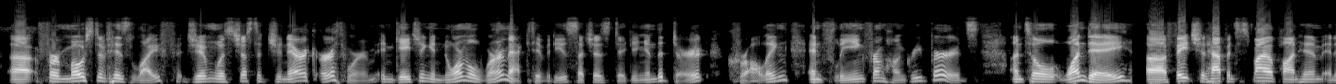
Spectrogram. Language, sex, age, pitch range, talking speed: English, male, 30-49, 110-145 Hz, 185 wpm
